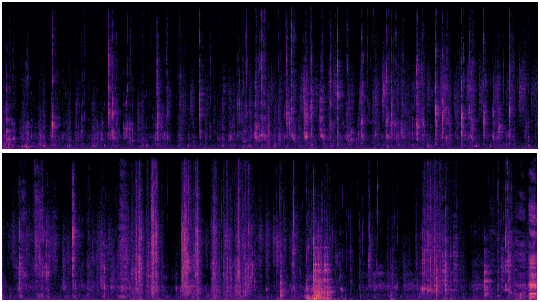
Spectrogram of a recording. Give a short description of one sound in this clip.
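Chopsticks click against plates and bowls.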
